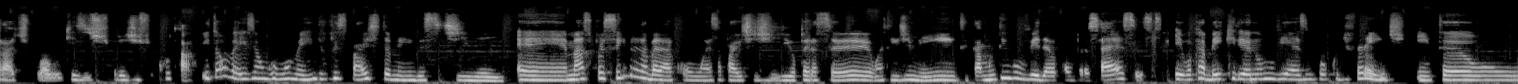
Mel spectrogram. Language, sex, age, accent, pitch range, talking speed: Portuguese, female, 10-29, Brazilian, 190-235 Hz, 170 wpm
